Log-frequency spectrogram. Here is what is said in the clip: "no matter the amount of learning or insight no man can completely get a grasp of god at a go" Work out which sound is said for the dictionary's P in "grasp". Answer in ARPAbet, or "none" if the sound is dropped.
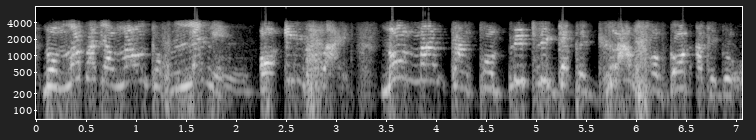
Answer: none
